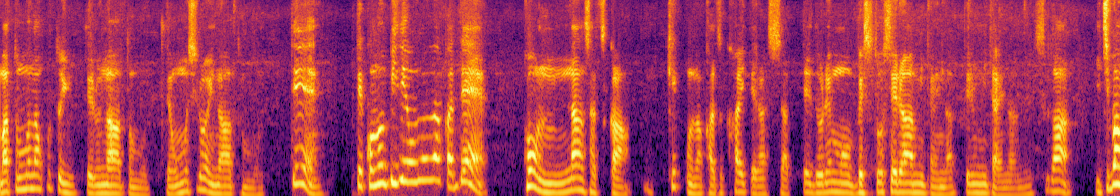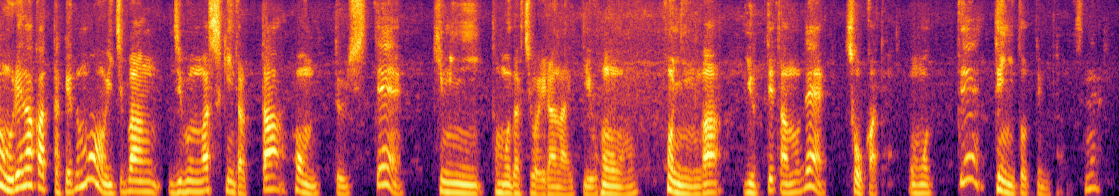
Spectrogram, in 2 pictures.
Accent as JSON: {"language": "Japanese", "region": "Hiroshima", "country": "Japan", "tie": "born or raised there", "also_born_or_lived": "Sendai / Europe", "moved": "yes", "said": "出身は僕広島"}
